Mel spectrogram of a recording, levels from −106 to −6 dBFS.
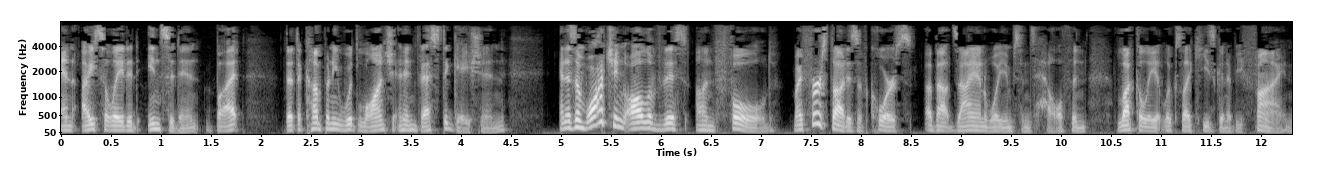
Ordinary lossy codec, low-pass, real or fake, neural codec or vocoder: MP3, 32 kbps; 7.2 kHz; real; none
